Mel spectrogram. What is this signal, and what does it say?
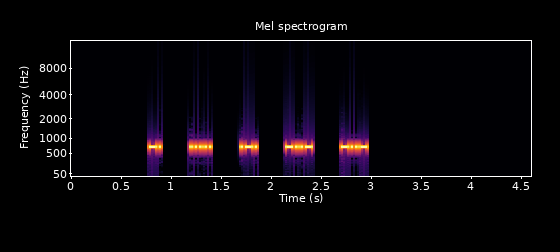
Morse code, heard as a keyed tone, about 50 wpm, spaced as for 23 wpm, 700 Hz. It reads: N5RXX
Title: USA Call Signs - 5 Characters - 4x Character Spacing - 50wpm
